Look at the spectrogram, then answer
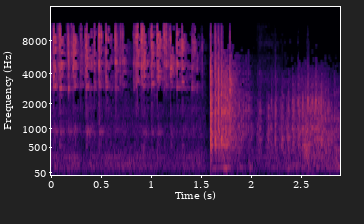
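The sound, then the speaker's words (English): Four dice rattle briskly in a hand or cup for over a second, then spill out with a sharp clatter and tumble to a stop on a hard surface, fairly loud. “But I am rolling four dice now.”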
